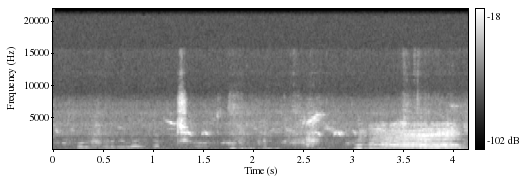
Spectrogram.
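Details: Big, tall male Beetal goats kept for Qurbani sacrifice: a man talks briefly, then one loud, quavering, wavering bleat rises and holds for just over a second at the end.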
